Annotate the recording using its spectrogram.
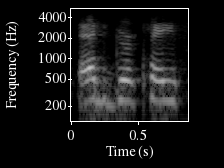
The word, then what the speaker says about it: Edgar Cayce: You get little readings when you go over there to the Edgar Cayce place. And by the way, it's Edgar Cayce, and it's spelled Cayce.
